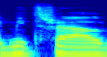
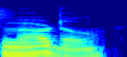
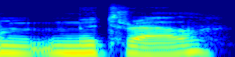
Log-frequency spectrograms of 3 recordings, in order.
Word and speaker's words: Mytrel: Um, but you know, northern European countries usually pronounce it mitral or mutral. Finland usually pronounced it mutral because the y sound is usually closer to ooh sound in the language.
